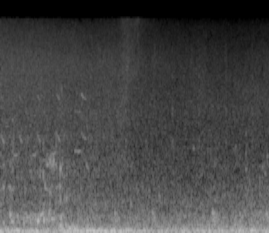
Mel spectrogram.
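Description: Sea ambience: a steady low rumble of wind and open water, with a few faint short wavering calls in the first second or so.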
